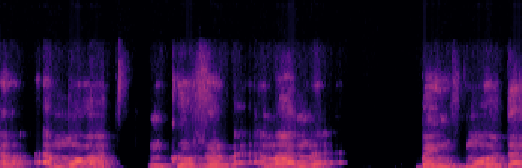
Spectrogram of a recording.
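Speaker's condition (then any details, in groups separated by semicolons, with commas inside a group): Cerebral palsy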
